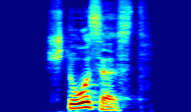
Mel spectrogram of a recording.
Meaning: second-person singular subjunctive I of stoßen
- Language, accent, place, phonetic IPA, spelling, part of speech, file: German, Germany, Berlin, [ˈʃtoːsəst], stoßest, verb, De-stoßest.ogg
